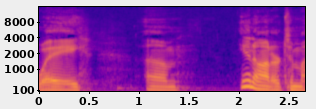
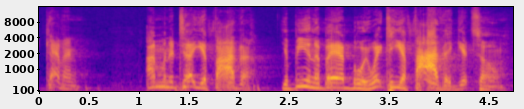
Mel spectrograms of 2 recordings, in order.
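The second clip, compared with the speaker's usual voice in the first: put-on angry mom in a Massachusetts accent, higher and louder; mom's Massachusetts accent; 5 semitones higher, 7 dB louder than usual. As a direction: scold the bad boy in a Massachusetts accent. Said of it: "that old accent would come out".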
